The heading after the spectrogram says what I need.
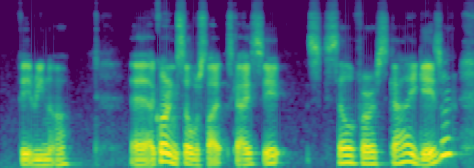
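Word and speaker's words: Vairina: Is that how you pronounce? Verina. According to Silver Sky Gazer, that is how it's pronounced. Varina.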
